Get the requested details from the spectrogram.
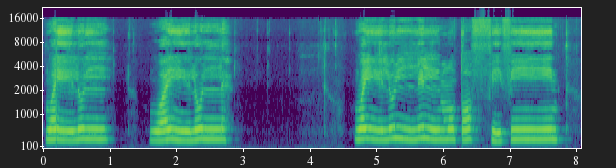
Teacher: ما جه التنوين وبعديها اللام يبقى ادغام بغير غنة. ما فيش غنة. · اللام. فهتبقى لام. هتبقى حاجة واحدة مشددة.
